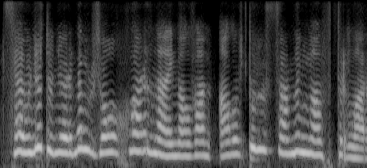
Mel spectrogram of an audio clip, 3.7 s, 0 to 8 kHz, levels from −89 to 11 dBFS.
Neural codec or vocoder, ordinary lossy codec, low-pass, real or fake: codec, 16 kHz, 1 kbps, FreqCodec, smaller model; none; none; fake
